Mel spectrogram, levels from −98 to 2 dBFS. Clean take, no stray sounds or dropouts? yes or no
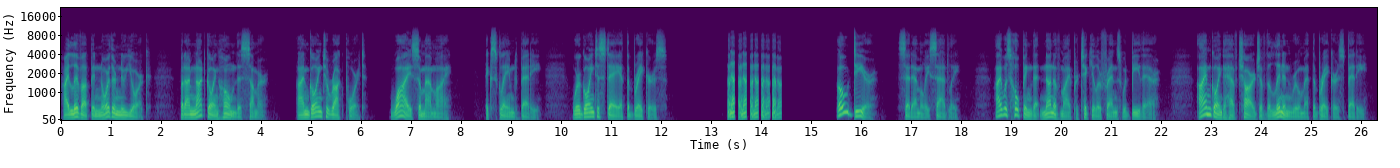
no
